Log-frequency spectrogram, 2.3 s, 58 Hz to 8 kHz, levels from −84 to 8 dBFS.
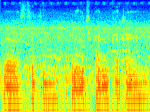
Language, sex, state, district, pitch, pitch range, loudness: Hindi, male, Chhattisgarh, Raipur, 100 Hz, 95-105 Hz, -17 LUFS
